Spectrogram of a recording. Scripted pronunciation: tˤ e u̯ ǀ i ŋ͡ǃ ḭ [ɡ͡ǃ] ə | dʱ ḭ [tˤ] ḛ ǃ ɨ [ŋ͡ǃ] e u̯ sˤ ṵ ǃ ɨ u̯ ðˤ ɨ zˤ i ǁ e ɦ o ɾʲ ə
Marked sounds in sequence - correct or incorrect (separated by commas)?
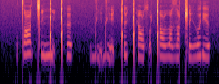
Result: incorrect, incorrect, incorrect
